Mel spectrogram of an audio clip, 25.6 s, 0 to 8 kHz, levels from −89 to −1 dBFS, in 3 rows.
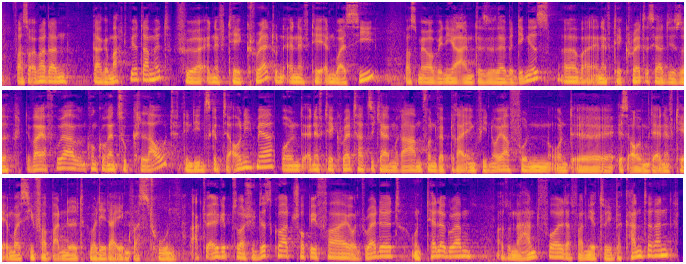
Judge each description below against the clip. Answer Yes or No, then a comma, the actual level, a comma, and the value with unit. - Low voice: Yes, very low, 95 Hz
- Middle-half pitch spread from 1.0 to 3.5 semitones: No, average, 4.7 semitones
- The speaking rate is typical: No, fast, 215 wpm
